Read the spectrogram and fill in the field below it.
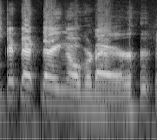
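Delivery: loud, drawn-out mock Western twang. Teasing Steve's failed New York accent, exaggerated Western twang. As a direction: mimic a friend's bad accent with a Western twang. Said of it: "put, like, a Western twang on it".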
